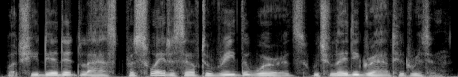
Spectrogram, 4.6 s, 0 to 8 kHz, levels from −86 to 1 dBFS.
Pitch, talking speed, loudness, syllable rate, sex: 130 Hz, 210 wpm, -18 LUFS, 4.9 syllables/s, male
